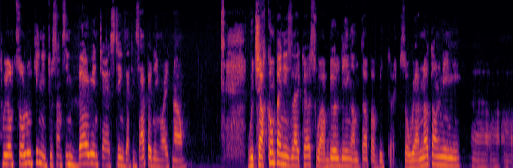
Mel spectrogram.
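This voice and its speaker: A man's voice: mid-range voice, darkish tone, no echo, rough recording. A middle-aged man with a slight French accent, a company co-founder giving a live results presentation, emphatic, with many fillers and repeated words.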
